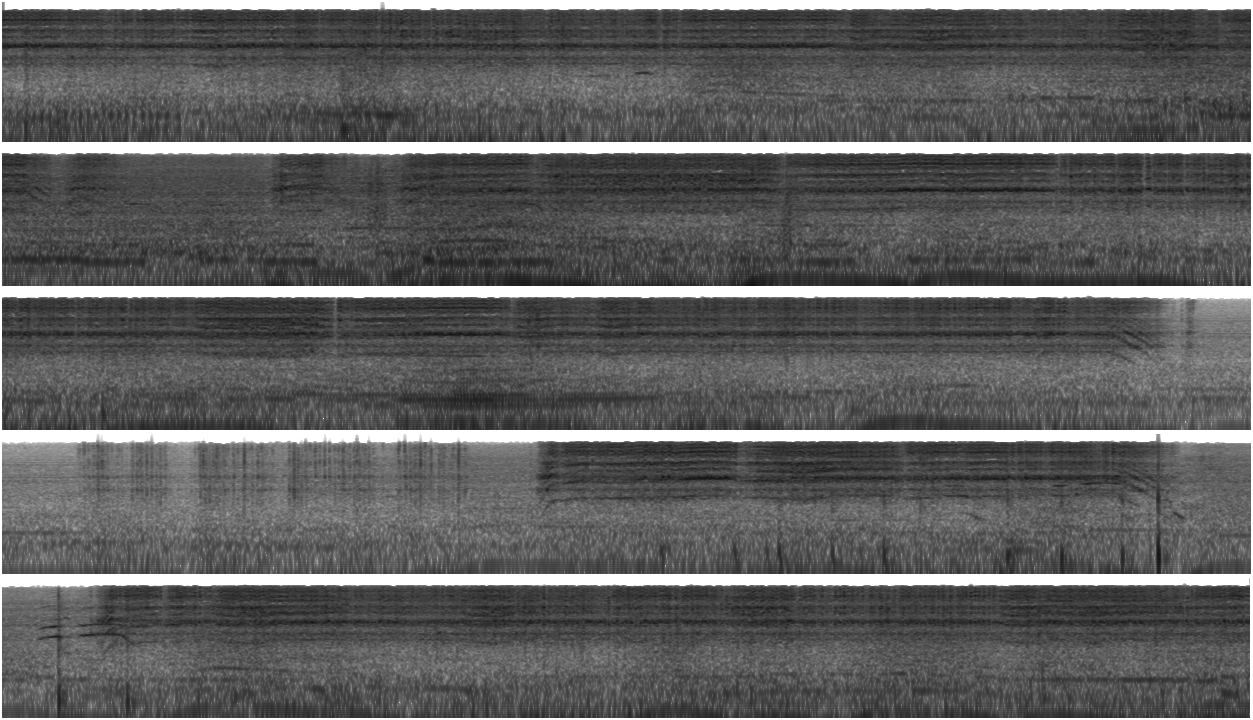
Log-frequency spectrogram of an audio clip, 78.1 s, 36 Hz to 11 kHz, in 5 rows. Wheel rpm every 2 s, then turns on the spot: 230, 230, 230, 230, 230, 220, 230, 220, 60, 40, 120, 220, 220, 220, 230, 230, 230, 210, 220, 230, 230, 230, 150, 0, 30, 20, 30, 200, 220, 230, 130, 20, 200, 230, 230, 230, 230, 230, 230.
48-52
